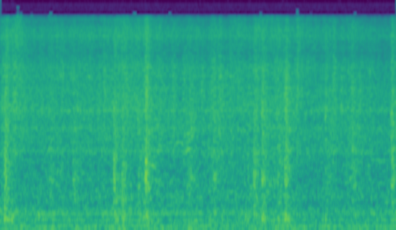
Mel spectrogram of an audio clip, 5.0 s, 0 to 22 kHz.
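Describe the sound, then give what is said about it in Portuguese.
A passenger train travelling from Mandalay to Sipó on a 15-hour journey rumbles steadily along the tracks, with a continuous low roar and faint rhythmic clacks of wheels over rail joints. “Neste comboio passei 15 horas para chegar a Sipó, vindo de Mandalay.”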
